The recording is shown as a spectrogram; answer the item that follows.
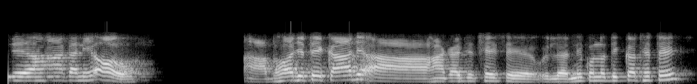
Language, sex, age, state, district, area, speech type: Maithili, male, 45-60, Bihar, Madhubani, rural, conversation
